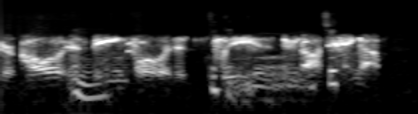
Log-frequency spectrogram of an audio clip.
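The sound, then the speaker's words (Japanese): A recorded English voice message saying "Please do not hang up" plays through a satellite phone line while calling Shinbo, tinny and band-limited, speaking in two short phrases with a brief pause between, like an automated hold announcement. “いつもなんかここで呼び出し音がなっていてあなんかつながる雰囲気が出てくるけれど、はい、時々ね、はい、あの英語の音声でこれですよあなるほどこれじゃあもうコネクト中だと。”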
